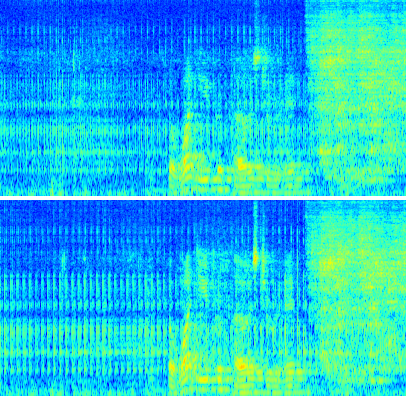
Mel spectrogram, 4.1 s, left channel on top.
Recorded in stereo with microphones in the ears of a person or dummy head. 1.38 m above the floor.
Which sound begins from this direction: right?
A man speaking, at 1.7 s.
